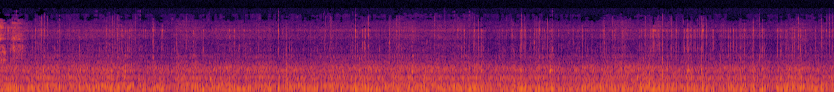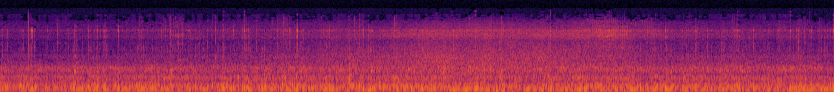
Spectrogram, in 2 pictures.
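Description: A vehicle's engine rumbles steadily as it drives along.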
